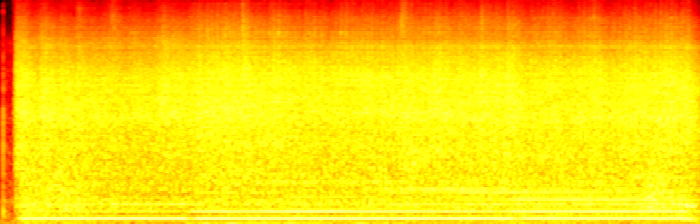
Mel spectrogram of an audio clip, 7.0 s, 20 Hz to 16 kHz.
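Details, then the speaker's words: 1990s quarter-horsepower screw-drive garage door opener, before replacement: loud steady motor drone with rasping grind the whole run; old opener working fine, just loud. "for being from the 90s this garage door opener does work surprisingly well it's just that it's old school it's loud and obnoxious it's a screwdriver it's only a quarter horsepower"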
